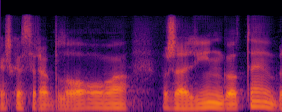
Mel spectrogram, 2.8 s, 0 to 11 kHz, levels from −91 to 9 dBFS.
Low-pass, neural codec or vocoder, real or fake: 7.2 kHz; codec, 16 kHz, about 1 kbps, DyCAST, with the encoder's durations; fake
